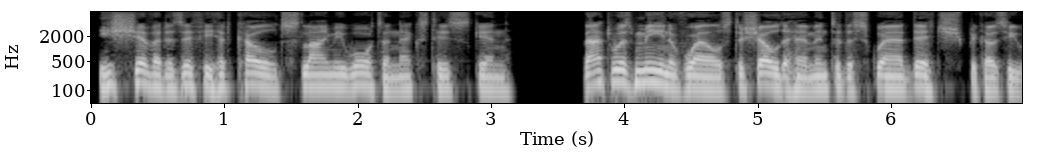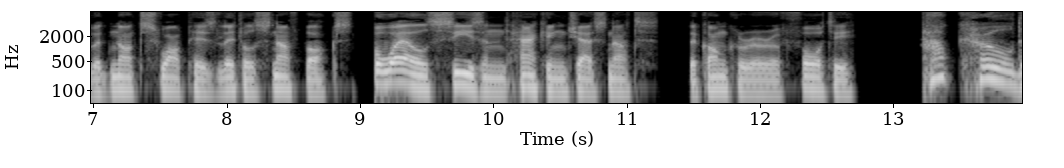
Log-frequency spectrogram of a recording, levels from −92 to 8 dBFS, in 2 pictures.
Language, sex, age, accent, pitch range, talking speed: English, male, 40-59, British, 105-140 Hz, 190 wpm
